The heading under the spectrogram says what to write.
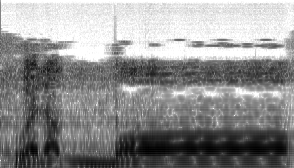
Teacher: ثم نمد بمقدار يا موسى، أو بمقدار نوحيها، يعني بمقدار 6 حركات. ولا الضا. قالوا هذا 6 حركات، يعني إذا كان المد الطبيعي حركتين معناها 3 أضعاف المد الطبيعي.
